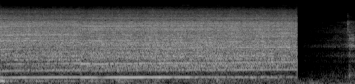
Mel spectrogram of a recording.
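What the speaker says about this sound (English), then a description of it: "We will then go ahead and remove the two screws for the battery mount" A power driver whines steadily and loudly for about three seconds, backing out battery mount screws on a Traxxas Slash 2WD chassis, then cuts off abruptly, leaving quiet handling noise.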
